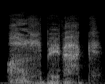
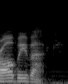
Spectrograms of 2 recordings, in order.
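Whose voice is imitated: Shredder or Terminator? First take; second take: Shredder; Terminator. First: It is said in a Shredder impression. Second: It is said in a Terminator impression.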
